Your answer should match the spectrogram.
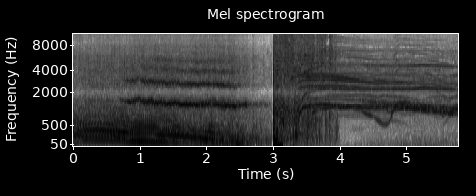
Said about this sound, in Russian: Отчаянный вопль, треск, грохот и тишина. Итил вскочил. За оградой парка на улице столкнулись две машины.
